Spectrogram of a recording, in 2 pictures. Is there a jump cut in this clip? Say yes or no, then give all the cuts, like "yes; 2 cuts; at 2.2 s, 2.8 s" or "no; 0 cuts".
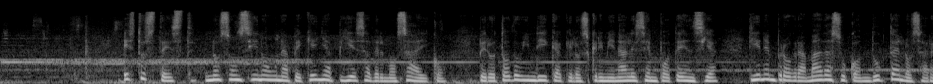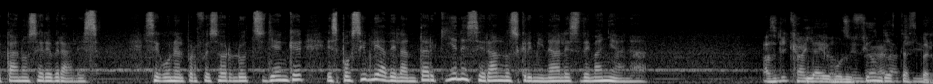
yes; 1 cut; at 15.3 s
